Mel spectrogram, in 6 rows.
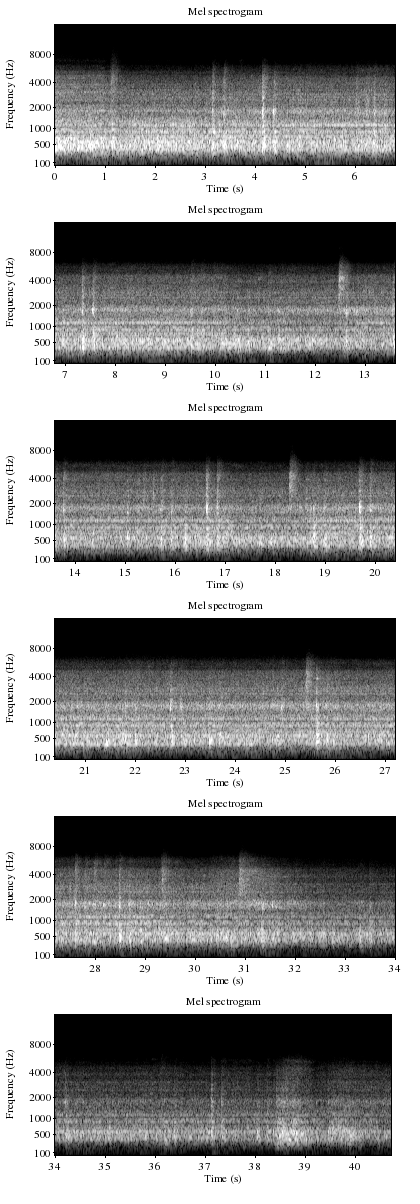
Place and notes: The recording was made on the train between Benevento and Avelino, a rail line that was shut down in October 2012.
This recording was made with contact mics.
